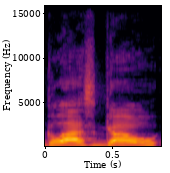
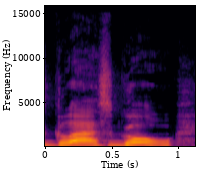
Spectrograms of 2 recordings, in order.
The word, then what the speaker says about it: Glasgow: It's not Glasgow, it's Glasgow.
